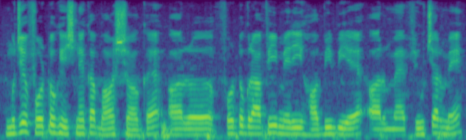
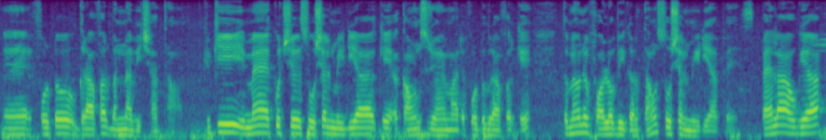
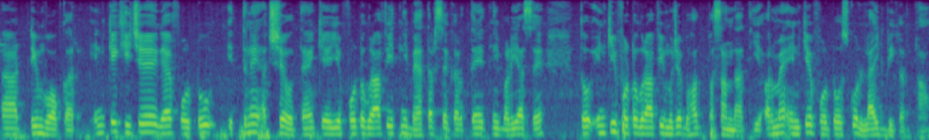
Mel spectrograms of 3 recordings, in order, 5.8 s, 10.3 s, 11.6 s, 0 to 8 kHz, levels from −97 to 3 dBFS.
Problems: none marked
